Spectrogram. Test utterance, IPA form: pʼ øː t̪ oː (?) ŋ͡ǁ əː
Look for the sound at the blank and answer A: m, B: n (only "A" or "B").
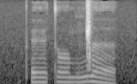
A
